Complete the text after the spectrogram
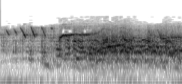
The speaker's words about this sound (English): Isn't that cute? That sparrow must be building a nest.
